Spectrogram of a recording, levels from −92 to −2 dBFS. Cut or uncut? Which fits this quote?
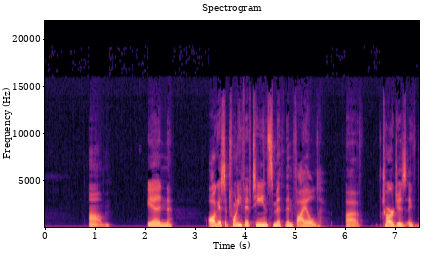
uncut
